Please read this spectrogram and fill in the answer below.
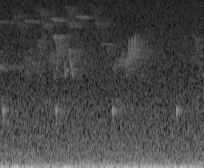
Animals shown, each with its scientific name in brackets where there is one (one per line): Red-eyed Vireo (Vireo olivaceus)
Blackburnian Warbler (Setophaga fusca)
unknown mammal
